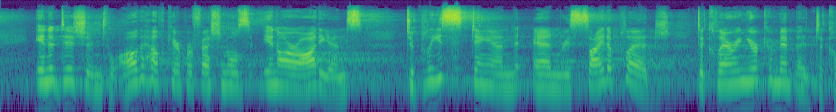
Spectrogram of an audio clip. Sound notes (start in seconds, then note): none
